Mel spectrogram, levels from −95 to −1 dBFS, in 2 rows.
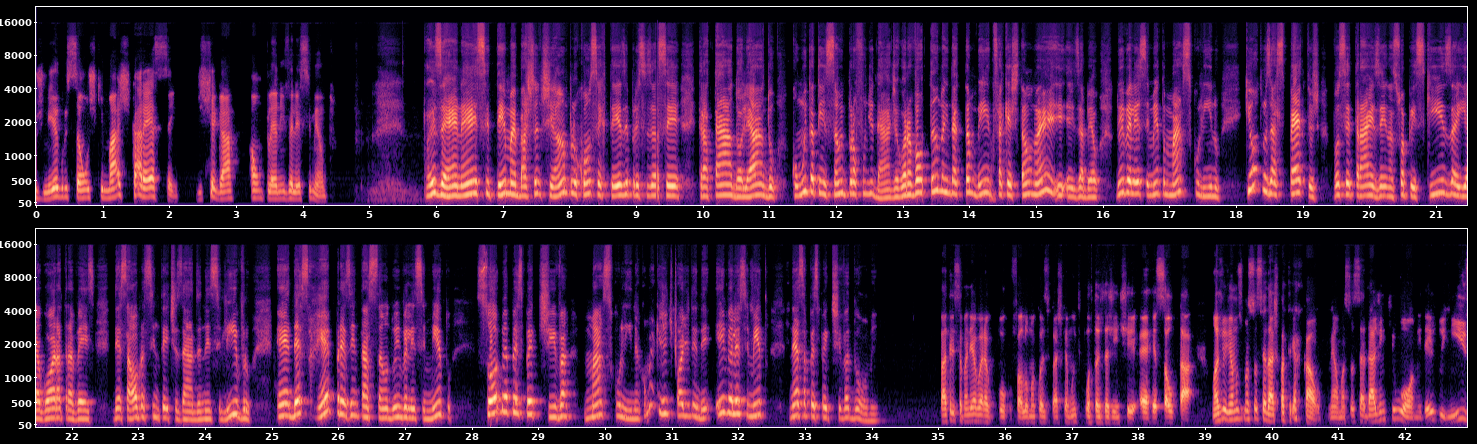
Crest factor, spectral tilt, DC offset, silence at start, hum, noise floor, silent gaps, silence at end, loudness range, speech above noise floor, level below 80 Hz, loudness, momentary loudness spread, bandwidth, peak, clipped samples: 18 dB; -5 dB/octave; under 0.1%; 0 s; none; -74 dBFS; none; 0 s; 7 LU; 55 dB; -72 dBFS; -19 LUFS; 12 LU; 16 kHz; 0 dBFS; under 0.1%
